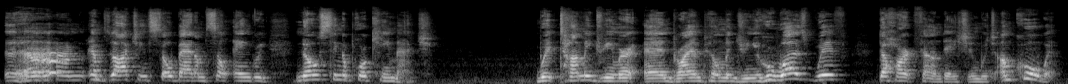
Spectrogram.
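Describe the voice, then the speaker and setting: A high-pitched, slightly slow, somewhat bright male voice belongs to a wrestling show reviewer fighting a stuffy head cold. Feeling under the weather, he rambles through a casual solo review, keeps correcting himself, apologizes for mix-ups, and grumbles in frustrated asides.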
